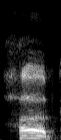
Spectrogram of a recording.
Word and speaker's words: herb: Our herb garden, not herb garden, if you're American, is doing phenomenally well. – Silent H down in the States? – Yeah. Herb. That's weird. Herb.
